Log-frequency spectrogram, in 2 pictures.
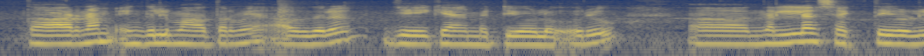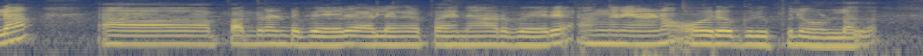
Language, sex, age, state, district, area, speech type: Malayalam, female, 45-60, Kerala, Thiruvananthapuram, rural, spontaneous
